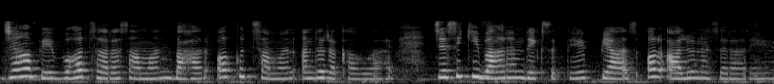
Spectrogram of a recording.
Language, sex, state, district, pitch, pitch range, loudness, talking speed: Hindi, female, Bihar, East Champaran, 280 Hz, 260-310 Hz, -27 LUFS, 210 wpm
